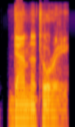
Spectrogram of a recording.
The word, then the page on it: damnatory: British English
